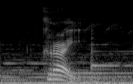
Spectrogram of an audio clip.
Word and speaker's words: cry: We should pronounce Y as I. R and Y sounds rye. Cry.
